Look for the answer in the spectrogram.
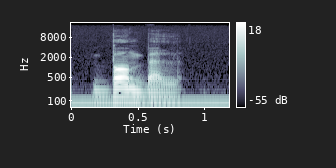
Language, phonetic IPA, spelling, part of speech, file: Polish, [ˈbɔ̃mbɛl], bąbel, noun, Pl-bąbel.ogg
